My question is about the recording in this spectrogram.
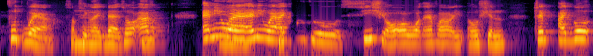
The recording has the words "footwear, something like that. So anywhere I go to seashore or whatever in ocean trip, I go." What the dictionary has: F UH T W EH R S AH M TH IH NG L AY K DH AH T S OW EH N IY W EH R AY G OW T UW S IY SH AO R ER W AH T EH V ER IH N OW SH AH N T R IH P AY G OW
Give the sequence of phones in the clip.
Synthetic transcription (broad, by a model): F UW T W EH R S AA M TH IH NG L AY K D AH T S OW EH N IY W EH W AY G OW T UW S IY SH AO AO W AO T EH V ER IH N OW SH AH N T R IH P AY G OW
